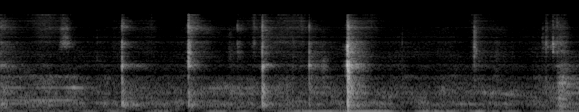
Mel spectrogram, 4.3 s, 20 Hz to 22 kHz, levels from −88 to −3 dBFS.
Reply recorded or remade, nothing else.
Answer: remade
